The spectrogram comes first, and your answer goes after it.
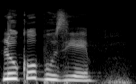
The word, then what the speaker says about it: Le Corbusier: आगे मैंने उसका नाम लिखा है आर्किटेक्ट का, Le Corbusier। ये उसका नाम है, इसको ऐसे प्रोनाउंस करना है आपको।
